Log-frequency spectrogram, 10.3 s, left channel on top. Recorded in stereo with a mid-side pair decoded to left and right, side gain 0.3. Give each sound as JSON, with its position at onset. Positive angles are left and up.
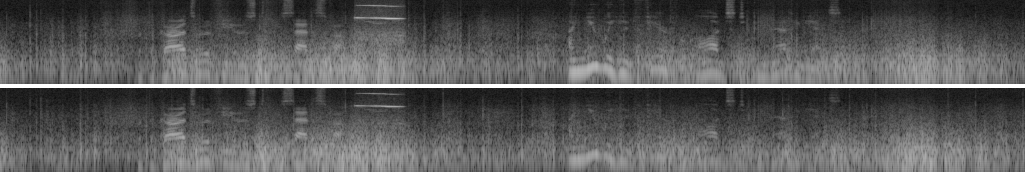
{"t": 1.4, "sound": "a man speaking", "azimuth_deg": -5}
{"t": 3.5, "sound": "a squeak", "azimuth_deg": 65}
{"t": 5.7, "sound": "a man speaking", "azimuth_deg": 65}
